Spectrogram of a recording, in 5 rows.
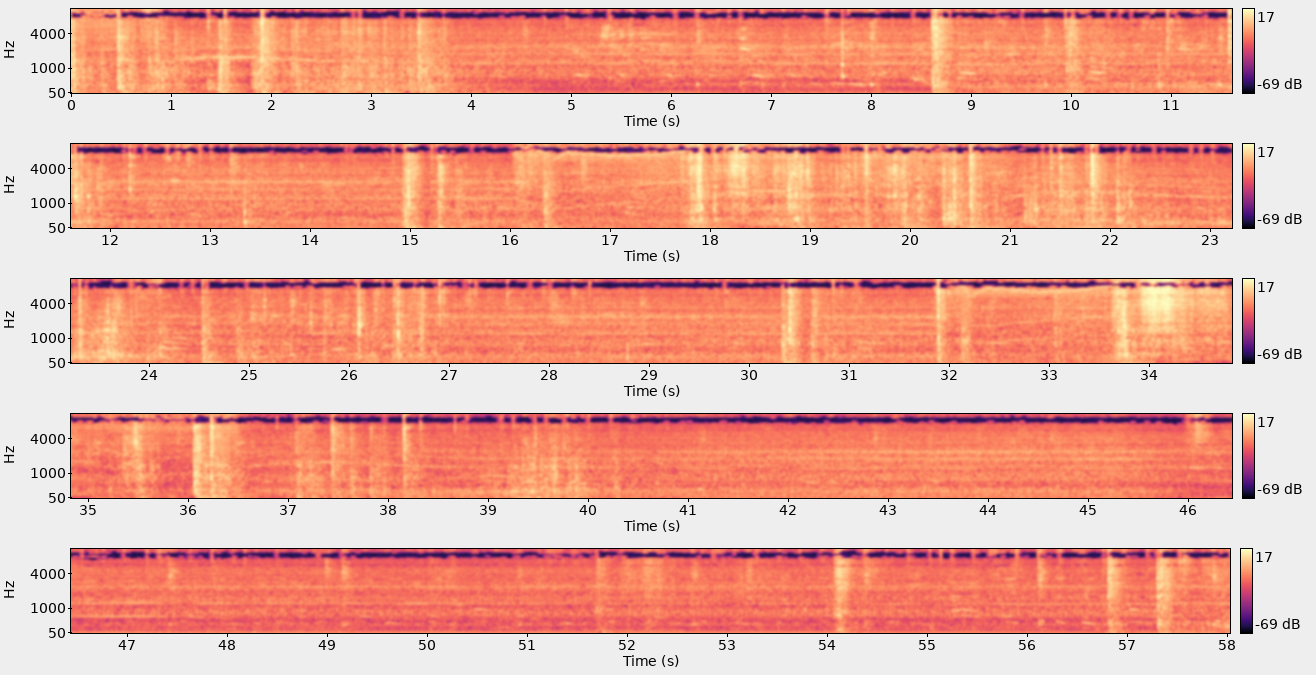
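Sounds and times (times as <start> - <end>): hiss: 0.0 - 1.0, 16.0 - 18.1, 19.5 - 21.0, 31.9 - 36.6
garbage truck engine idling: 0.0 - 39.3.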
